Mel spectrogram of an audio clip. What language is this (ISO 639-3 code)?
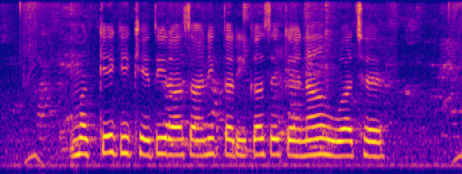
mai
